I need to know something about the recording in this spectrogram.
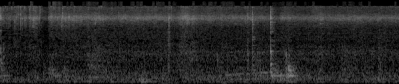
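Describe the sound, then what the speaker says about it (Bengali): Lachha paratha frying in oil in a pan, a steady hiss of sizzling with a few soft scraping stirs, close and continuous with no talk. "তেল দিয়ে পরোটাটা দিয়ে দিয়েছি"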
